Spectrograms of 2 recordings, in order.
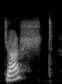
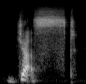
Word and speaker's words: just: So, and a lot of people may make this as a sha sound and pronounce it as just. No, it's not just, it's just. It's a sa sound.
